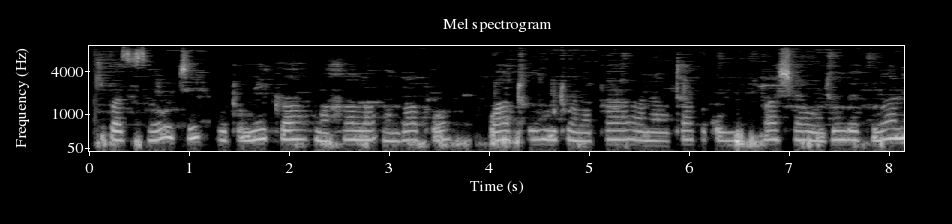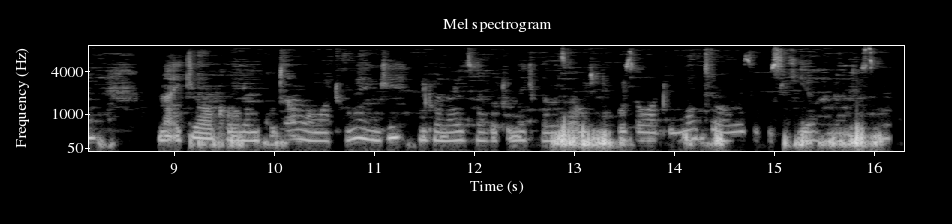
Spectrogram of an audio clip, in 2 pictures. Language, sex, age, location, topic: Swahili, female, 25-35, Wajir, health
